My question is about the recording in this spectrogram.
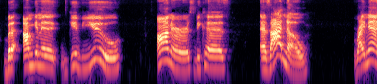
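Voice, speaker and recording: A woman hosting a casual talk show, chatting in a slangy, animated way and reading out listener comments. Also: mid-range voice. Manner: animated, slangy, acts out quoted friends. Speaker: host.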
